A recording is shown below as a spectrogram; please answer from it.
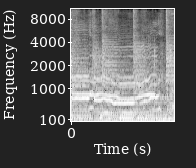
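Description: Live acoustic-duo music: a strummed acoustic guitar and a five-string electric bass, with a male voice holding one long sung note that fades just before the end.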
